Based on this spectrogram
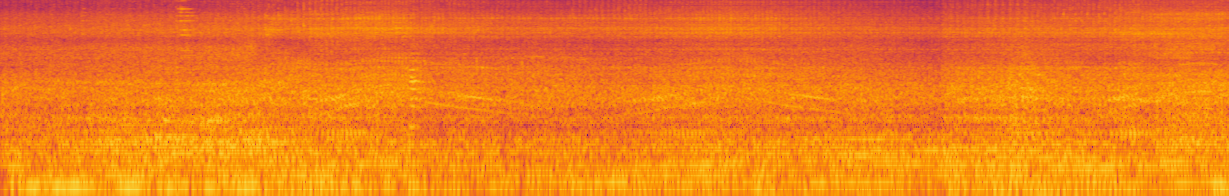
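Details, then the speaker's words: Scooter single-cylinder engine just reassembled after piston fitted and cam timing set (earlier rough sound, no power): steady even buzzing idle with slight wavering rhythm, no knocks or rattles, now smooth; normal idle. "Oke sobat semua ya sekarang untuk mesin sudah halus tinggal coba jalan"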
